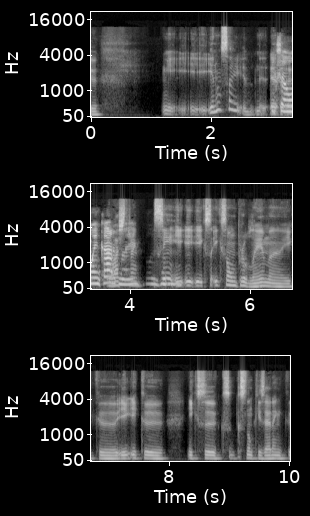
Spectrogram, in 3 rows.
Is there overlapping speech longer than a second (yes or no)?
yes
